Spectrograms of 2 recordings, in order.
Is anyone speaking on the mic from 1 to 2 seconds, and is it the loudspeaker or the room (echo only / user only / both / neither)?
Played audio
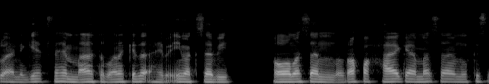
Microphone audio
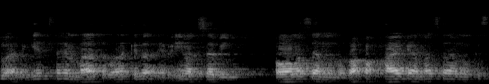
echo only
